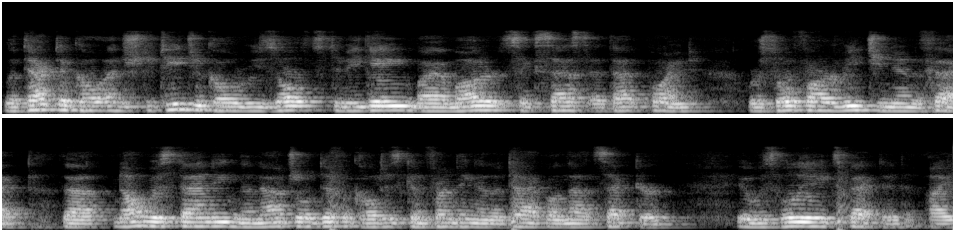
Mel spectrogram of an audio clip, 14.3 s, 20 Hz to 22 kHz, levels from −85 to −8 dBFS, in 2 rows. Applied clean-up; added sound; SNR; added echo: none; Whoosh, swoosh, swish; 15 dB; reverberation time 0.6 s.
